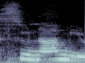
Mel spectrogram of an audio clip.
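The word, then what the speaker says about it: tsunami: हम ऐसे ही पढ़े क्या आप इस शब्द को क्या पढ़ते हैं सुनामी नो we pronounce it like सुनामी right what about this word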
